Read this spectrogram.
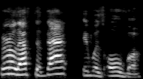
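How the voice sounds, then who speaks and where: A woman's voice: lowish voice, normal speed, no echo, highs cut off. Emphatic woman in her sixties, dry sound. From New York City. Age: 60s. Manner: emphatic storyteller, animated and repetitive. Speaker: guest artist. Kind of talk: casual interview chat.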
